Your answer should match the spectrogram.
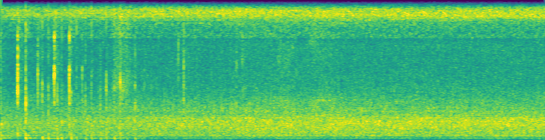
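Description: Steady, even background noise, with a quick, irregular run of clicks and taps in the first two seconds.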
